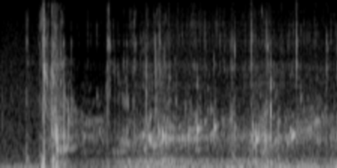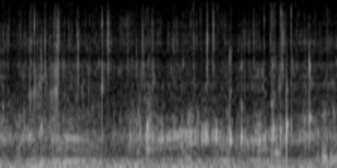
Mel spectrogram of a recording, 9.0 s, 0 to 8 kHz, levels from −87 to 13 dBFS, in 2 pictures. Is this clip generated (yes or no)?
no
